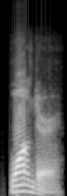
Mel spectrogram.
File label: "wander", American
